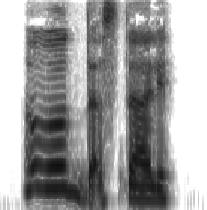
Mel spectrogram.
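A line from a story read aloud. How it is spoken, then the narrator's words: Grumbling. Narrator (Russian): проворчала Зики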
